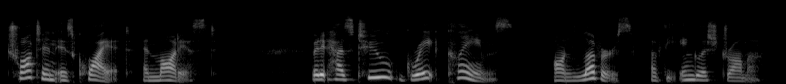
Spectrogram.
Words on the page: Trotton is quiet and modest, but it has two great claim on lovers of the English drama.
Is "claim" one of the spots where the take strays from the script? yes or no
yes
